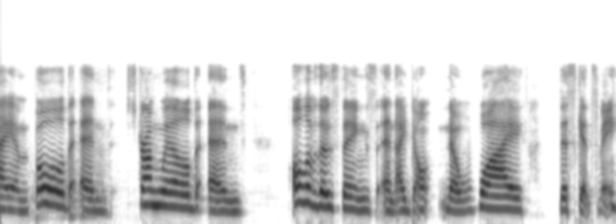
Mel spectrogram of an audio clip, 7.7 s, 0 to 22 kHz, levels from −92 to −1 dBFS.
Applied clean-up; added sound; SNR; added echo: neural mask model DeepFilterNet 3.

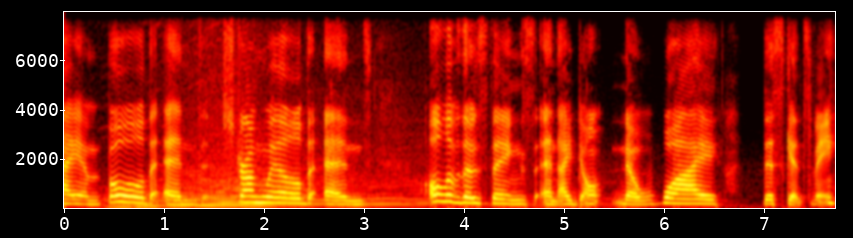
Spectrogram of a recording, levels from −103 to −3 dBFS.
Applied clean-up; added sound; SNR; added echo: none; Accelerating, revving, vroom; 18 dB; none.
